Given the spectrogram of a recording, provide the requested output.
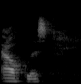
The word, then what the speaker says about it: Aklys: So next we run 3 Aklys. Yeah, that's how you pronounce it, Aklys.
